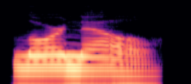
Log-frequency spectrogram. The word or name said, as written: Lornell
